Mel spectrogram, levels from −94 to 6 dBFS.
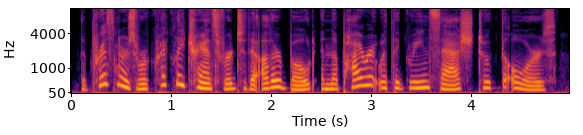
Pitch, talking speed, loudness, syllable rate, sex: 225 Hz, 230 wpm, -17 LUFS, 6.1 syllables/s, female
